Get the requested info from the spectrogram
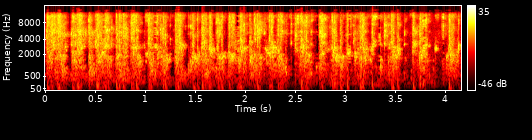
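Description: Audience applauding, with loud, dense clapping.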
